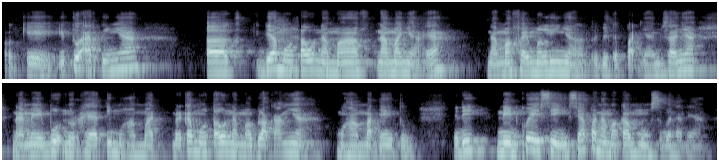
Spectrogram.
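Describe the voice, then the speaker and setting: A middle-aged woman with a lowish voice and fairly even intonation teaches Mandarin in an online class. Chatty and patient, she says the tones slowly so her students can copy them.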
